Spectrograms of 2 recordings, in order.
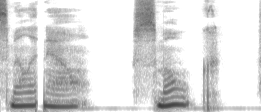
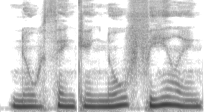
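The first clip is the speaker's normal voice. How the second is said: usual speaking voice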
